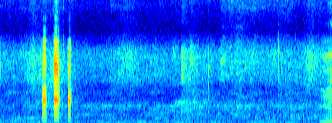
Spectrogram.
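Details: Talking pet parrot repeating its own name: three quick, sharp, harmonic syllables bunched within half a second, then near silence with faint background hiss.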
